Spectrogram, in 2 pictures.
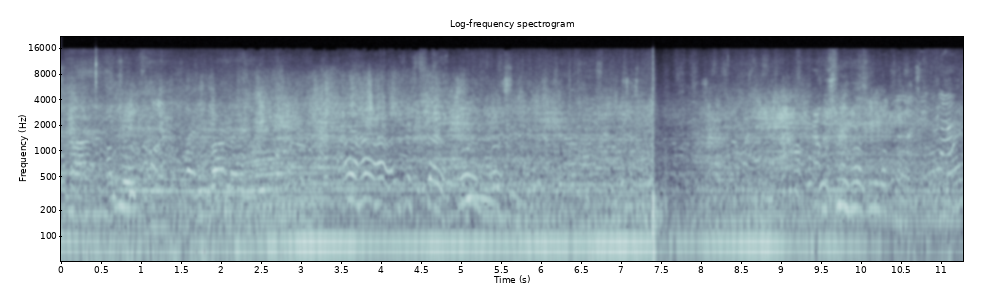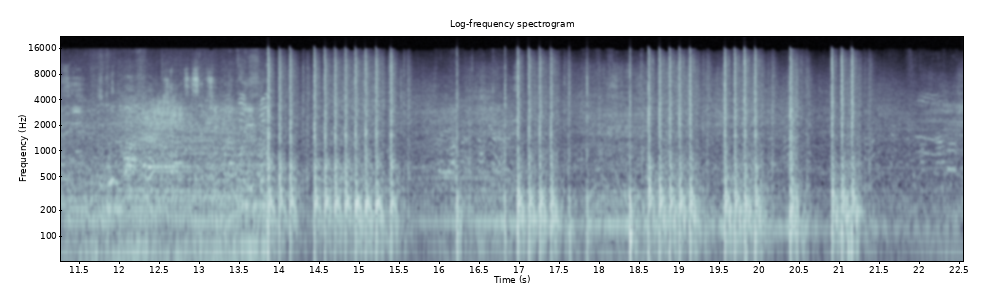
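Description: A small propeller plane's engine drones far overhead, rising and falling.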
